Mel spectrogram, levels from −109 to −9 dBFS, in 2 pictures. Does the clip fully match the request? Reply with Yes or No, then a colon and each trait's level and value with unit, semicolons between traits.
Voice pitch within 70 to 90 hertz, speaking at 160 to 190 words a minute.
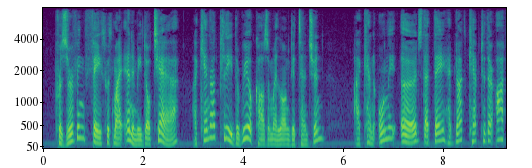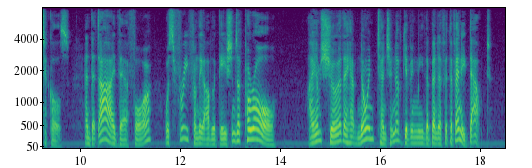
No: medium, 140 Hz; average, 180 wpm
